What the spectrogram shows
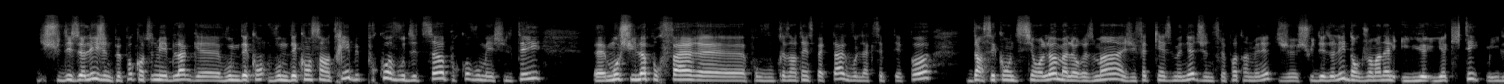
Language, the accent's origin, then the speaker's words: French; Montreal, Quebec, Canada; moi, je viens de Montréal. Montréal, c'est chez moi.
